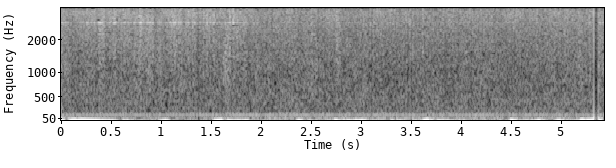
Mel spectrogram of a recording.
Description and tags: fan sound- from my external hard drive
The cooling fan on my external hard drive.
